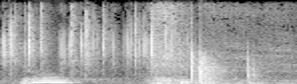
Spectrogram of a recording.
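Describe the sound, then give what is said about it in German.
A quick clatter of dice tumbling across a tabletop, a burst of small hard clicks over about two seconds, with a faint murmur of voice underneath. “So, was, auf was würfel ich denn jetzt eigentlich?”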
